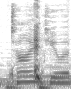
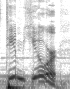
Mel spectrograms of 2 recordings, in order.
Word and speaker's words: Tim Heuer: Tide Heuer just resubscribed for 2 months. Now, that's the wrong... No. No. You didn't pronounce it right. It's Tim Heuer.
